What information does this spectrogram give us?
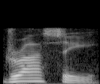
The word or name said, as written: drossy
